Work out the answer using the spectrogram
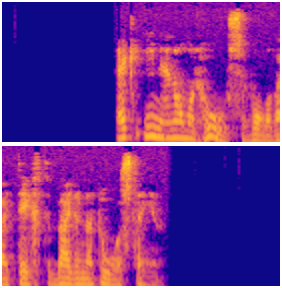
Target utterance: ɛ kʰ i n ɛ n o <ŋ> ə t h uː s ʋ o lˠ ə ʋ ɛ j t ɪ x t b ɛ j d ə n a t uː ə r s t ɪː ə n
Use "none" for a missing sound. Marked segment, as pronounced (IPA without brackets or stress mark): m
